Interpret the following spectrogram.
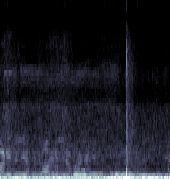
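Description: Wind buffeting the phone's microphone in a low rumble, under faint, indistinct voices from across the field. A single sharp click comes about one and a half seconds in.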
